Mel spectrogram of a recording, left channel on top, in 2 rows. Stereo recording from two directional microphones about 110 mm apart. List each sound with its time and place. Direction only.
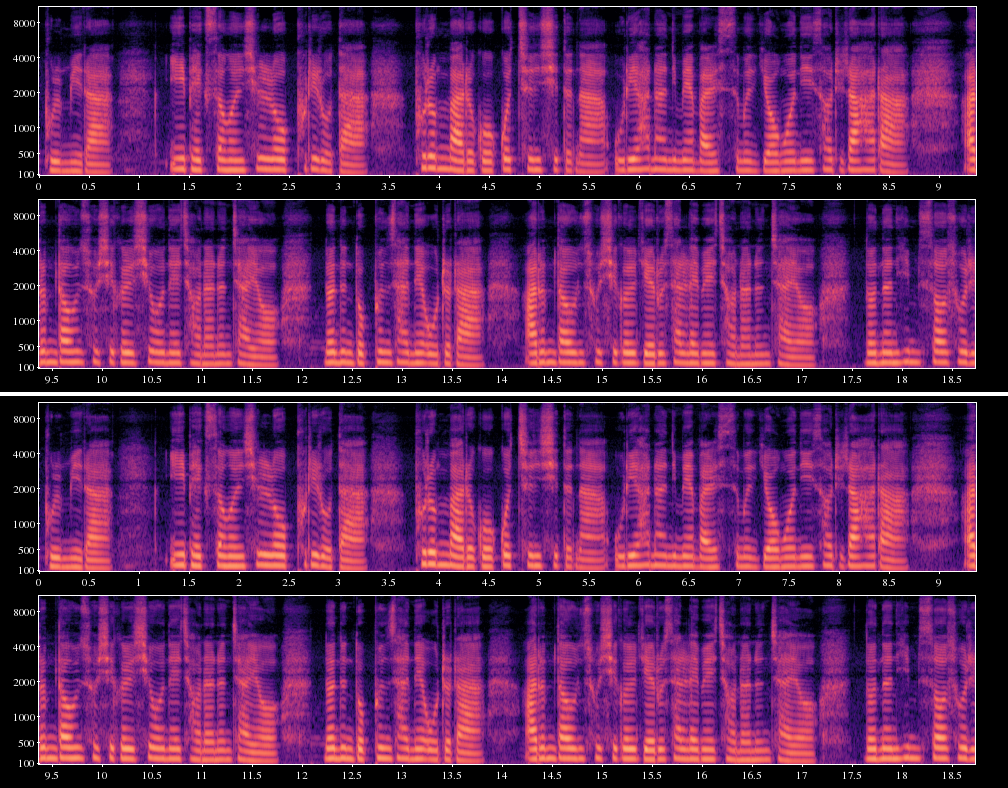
0.1 s speech: 25° right (ahead or behind)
